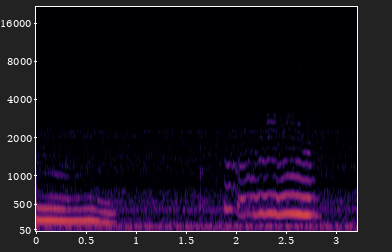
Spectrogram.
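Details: Sleeping domestic cat snoring among several cats in a multi-cat home of rescued cats, curled together in a cat pile; two whistled, nasal tones, the first falling slightly, the second wavering and longer, over a steady low hum.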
